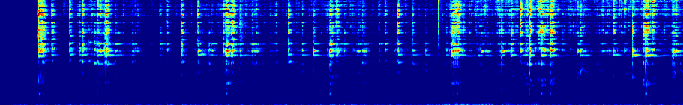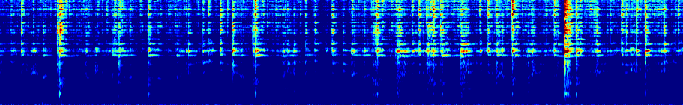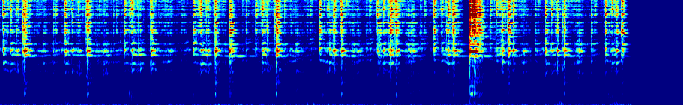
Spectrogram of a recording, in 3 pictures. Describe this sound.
METLImpt Sai Weapon Foley Scrape, Glass Bowl, Long
I recorded my Sai to get a variety of metal impacts, tones, rings, clangs and scrapes.
metal, strike, impact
